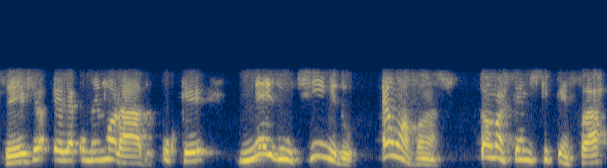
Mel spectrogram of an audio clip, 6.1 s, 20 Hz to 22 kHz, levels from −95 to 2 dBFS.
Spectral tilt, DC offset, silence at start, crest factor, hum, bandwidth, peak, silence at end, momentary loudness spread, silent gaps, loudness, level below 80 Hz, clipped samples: -11.5 dB/octave; under 0.1%; 0.05 s; 12 dB; none; 4.1 kHz; -2 dBFS; 0 s; 7 LU; none; -14 LUFS; -72 dBFS; under 0.1%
